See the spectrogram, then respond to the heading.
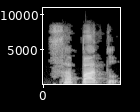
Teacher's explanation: llevan el acento mayor esfuerzo de voz en la penúltima sílaba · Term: palabras graves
